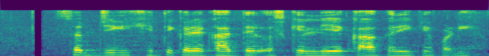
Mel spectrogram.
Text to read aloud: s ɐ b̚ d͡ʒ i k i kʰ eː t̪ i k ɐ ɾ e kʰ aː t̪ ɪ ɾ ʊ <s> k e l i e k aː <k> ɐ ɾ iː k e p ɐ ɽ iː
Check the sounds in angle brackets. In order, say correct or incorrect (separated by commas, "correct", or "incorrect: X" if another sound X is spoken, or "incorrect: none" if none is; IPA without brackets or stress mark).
correct, correct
